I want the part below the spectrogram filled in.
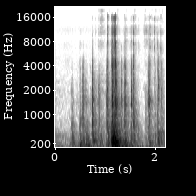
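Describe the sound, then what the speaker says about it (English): A key worked in a household door lock, heard as a series of close metallic clicks and rattles building to a louder clunk as the bolt turns, then a few lighter taps. "let's head over and unlock the door"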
